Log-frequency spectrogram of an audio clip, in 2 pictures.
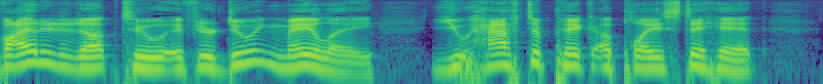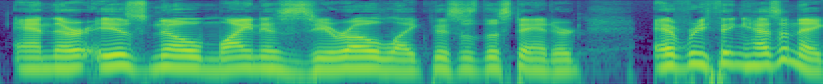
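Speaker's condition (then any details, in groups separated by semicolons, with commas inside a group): No condition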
